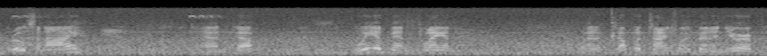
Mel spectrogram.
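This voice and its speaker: Noticeable background noise runs through this clip. The man's fairly high voice keeps a moderate speed, and its pitch varies in an ordinary way. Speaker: bocce league founder. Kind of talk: interview. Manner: halting.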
